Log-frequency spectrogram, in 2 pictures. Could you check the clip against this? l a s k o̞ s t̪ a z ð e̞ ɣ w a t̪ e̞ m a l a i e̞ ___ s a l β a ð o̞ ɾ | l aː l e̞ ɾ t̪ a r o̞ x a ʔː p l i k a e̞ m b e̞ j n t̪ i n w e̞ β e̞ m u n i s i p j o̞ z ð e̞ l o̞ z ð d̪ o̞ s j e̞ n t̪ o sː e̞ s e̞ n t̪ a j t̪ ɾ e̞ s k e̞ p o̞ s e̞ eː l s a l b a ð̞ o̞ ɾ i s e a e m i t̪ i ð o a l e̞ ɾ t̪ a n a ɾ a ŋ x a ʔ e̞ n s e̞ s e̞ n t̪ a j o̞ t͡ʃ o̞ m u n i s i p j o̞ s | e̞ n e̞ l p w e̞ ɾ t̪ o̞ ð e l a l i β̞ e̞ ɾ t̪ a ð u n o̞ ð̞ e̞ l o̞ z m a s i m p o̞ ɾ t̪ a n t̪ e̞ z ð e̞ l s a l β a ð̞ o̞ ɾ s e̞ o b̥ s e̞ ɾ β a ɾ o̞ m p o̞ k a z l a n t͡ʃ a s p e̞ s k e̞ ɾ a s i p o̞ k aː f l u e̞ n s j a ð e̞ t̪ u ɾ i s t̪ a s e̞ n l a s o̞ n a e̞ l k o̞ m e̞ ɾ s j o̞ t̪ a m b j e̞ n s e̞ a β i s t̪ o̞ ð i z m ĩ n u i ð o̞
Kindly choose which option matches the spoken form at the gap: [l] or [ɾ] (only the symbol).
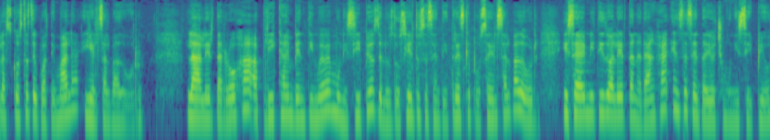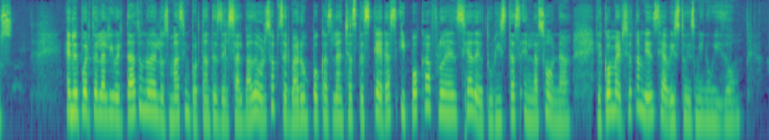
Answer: l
